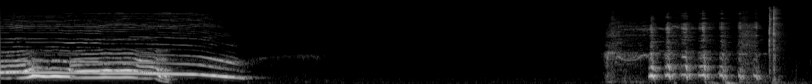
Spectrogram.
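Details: A female German Shepherd howling along to the song YMCA gives a long, wavering howl that slides down in pitch at the end.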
